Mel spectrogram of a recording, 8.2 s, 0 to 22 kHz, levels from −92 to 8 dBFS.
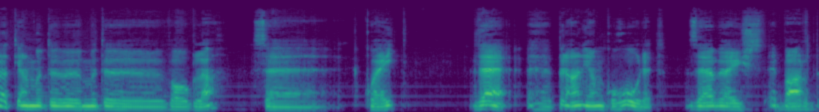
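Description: No technical faults turn up anywhere in the speech. The audio holds steady from beginning to end, with nothing to point to at any moment.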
